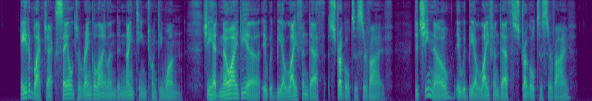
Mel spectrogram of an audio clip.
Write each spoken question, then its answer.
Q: Did she know it would be a life and death struggle to survive?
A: No, she had no idea it would be a life and death struggle to survive.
